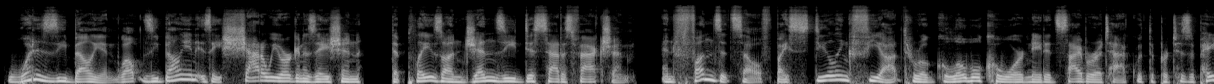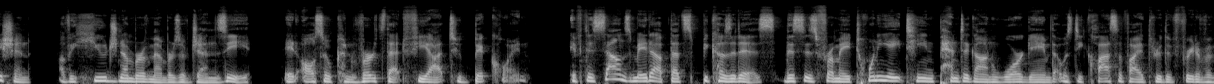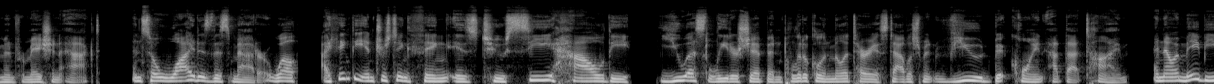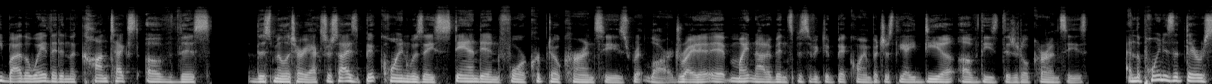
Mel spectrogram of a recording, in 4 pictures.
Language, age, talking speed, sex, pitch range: English, 30-49, 185 wpm, male, 115-150 Hz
